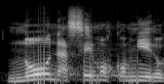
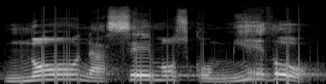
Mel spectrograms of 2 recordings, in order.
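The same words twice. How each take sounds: First: Said in the usual way. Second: "No nacemos con miedo" drawn out slowly, weight on "No"; slow emphatic. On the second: Shown as a demonstration. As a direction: lean on "No" and stretch the whole line. ("No" enfatizado, todo muy lento)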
